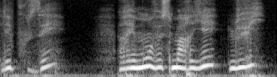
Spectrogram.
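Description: A woman reading the part of a vain, elegant young woman in an audiobook, in a breathy, hushed voice. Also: sits high, unhurried, voice pushed up. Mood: shocked.

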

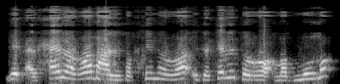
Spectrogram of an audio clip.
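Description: Speaking rapid-fire in a fairly high, slightly bright voice with a breathy edge and lively intonation, this woman teaches recitation to a class in an Egyptian Arabic accent. She's patient in her explanations, quizzes the students, and goes back over the main rules. Audio quality is rough.

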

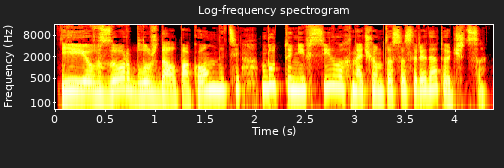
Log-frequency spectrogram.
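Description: A woman narrating a novel in the first person with expressive, measured storytelling. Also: mid-range voice, dry recording, studio quality. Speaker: audiobook narrator.

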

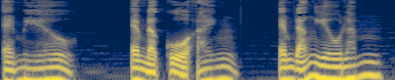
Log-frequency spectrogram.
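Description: A man voicing a demon possessing a young man, with a slow, lecherous drawl. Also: on the low side, warm tone, dry recording, soft background music. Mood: leering.

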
